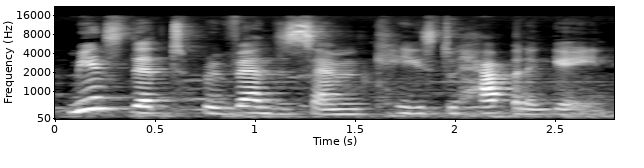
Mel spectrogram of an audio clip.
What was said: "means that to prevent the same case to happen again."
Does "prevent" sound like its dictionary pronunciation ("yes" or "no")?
yes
